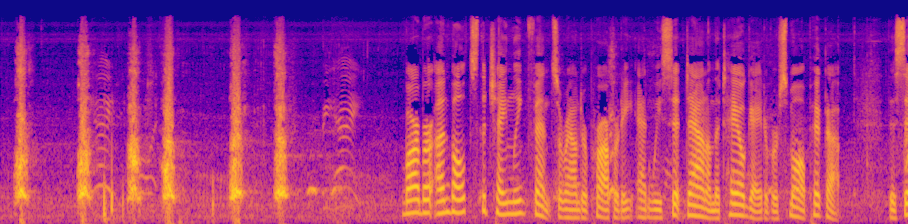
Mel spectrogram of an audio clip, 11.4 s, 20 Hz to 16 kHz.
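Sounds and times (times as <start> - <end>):
small scruffy black dog barking an alarm: 0.2 - 4.1
speech: 5.0 - 11.3.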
